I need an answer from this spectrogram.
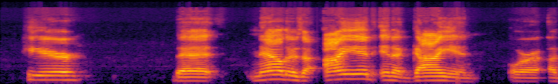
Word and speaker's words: Ayin: It is ayin. That's what it's often pronounced, ayin, as in eye, right?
